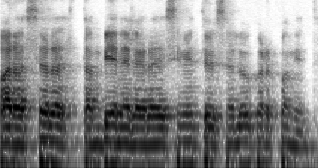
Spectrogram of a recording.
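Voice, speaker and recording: A man at a very fast pace. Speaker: course coordinator. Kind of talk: closing remarks.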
